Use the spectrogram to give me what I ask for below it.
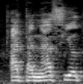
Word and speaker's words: Atanacio: Okay, my real name is Atanasio Trigo. And I'm going to spell A-T-A-N-A-C-I-O. Yeah, Trigo, T-R-I-G-O.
